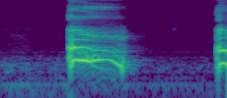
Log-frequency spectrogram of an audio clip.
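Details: Child waking after a croupy night: harsh, barking cough with a hoarse, tonal ring; croup cough.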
